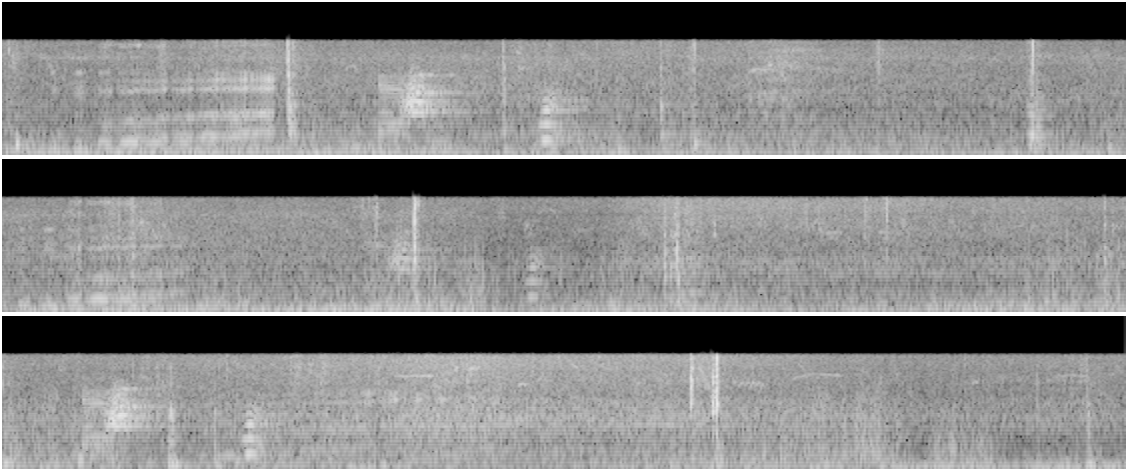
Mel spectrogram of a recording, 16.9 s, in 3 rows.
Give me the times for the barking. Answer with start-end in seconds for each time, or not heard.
1.9-3.1, 7.4-8.6, 11.6-12.9.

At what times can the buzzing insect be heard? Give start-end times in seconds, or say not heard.
0.0-16.8.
